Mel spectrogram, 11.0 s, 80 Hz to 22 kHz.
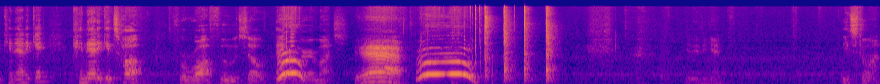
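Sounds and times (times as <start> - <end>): hand claps: 5.9 - 7.1.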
